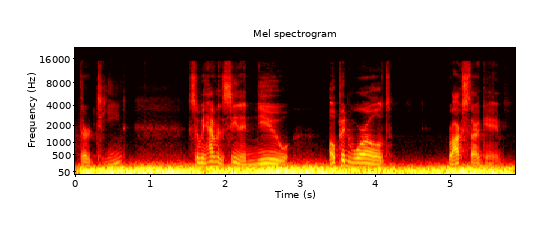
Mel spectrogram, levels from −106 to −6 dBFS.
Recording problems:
low rumble; loud; throughout; 7 dB below the speech

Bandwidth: 15 kHz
